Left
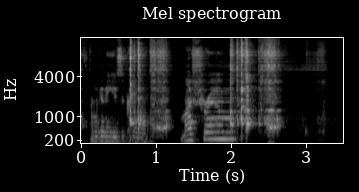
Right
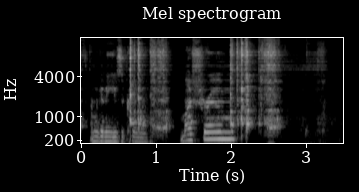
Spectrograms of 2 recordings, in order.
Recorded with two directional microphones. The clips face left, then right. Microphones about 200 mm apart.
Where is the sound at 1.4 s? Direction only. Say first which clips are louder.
Right 9 dB; 35° right (ahead or behind).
